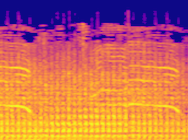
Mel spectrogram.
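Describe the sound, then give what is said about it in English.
A helicopter passes with a loud, steady, rapid thumping of rotor blades over a low engine drone, the rhythmic chop continuing evenly throughout with no one speaking. “Whatever was going on, that helicopter was certainly interested in something over there all of a sudden.”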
